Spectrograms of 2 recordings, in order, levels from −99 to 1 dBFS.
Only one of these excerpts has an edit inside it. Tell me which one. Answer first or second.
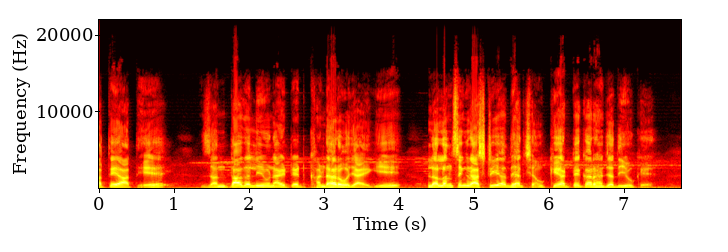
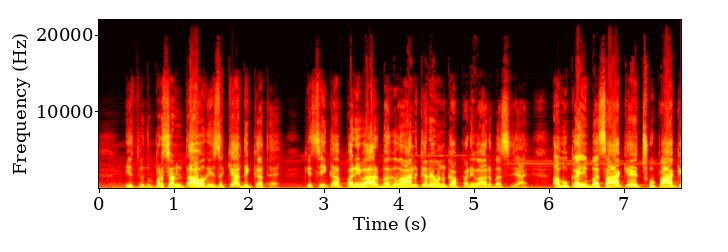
first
